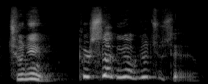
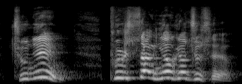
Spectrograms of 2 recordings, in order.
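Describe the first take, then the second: First: It is said at a somewhat softer volume. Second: It is said at full, loud volume. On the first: "십이 포인트로 썼다가" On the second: "십사 포인트로 썼다가"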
